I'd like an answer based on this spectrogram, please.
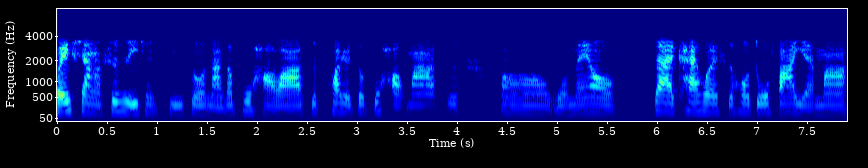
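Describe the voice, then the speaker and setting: A woman's fairly low voice in a Taiwanese accent, monotone and flat in intonation, at a moderate pace. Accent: Taiwanese Mandarin. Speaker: UI designer. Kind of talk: interview conversation.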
